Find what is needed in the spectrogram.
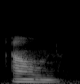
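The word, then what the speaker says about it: ão: Y hay un montón de palabras en portugués que terminan con AO, con tilde sobre la A, y ese sonido es aun, como si fuera A-U-N. Con N, no sé por qué, pero se pronuncia así.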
